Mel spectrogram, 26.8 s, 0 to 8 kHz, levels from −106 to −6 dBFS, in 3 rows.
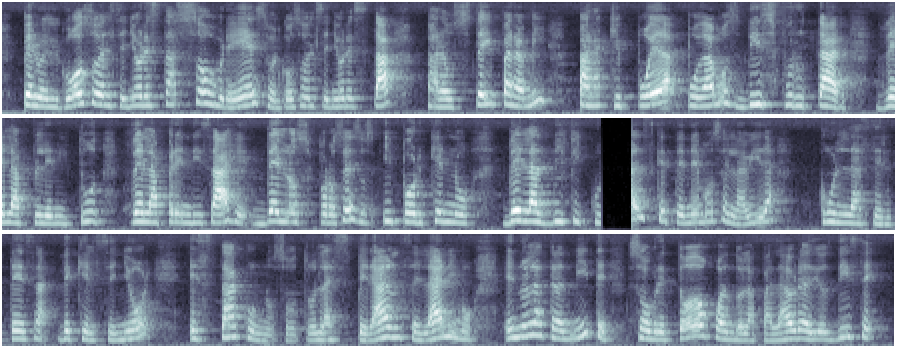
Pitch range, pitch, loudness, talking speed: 210-260 Hz, 235 Hz, -21 LUFS, 155 wpm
